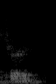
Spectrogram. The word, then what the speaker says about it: Tré: It's gonna be Break the Ice Tray, and the way how you spell tray is TRE, no Y, none of that.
